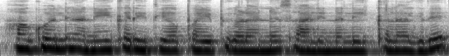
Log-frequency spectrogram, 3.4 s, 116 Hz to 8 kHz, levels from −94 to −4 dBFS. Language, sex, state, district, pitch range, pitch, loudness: Kannada, female, Karnataka, Bidar, 175-200 Hz, 185 Hz, -13 LUFS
